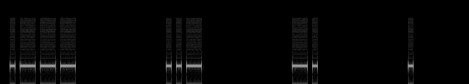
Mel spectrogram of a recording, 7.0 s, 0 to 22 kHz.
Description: Morse code, heard as a keyed tone, about 16 wpm, spaced as for 5 wpm, 800 Hz. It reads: JUNE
